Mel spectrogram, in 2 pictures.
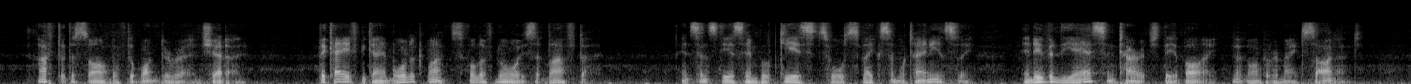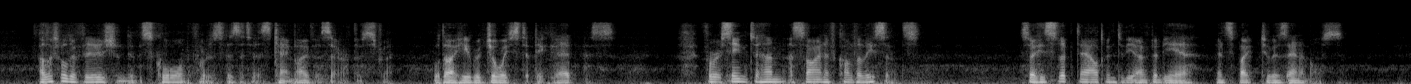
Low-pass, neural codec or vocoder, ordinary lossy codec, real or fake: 7.2 kHz; codec, 16 kHz, 1.1 kbps, Voila-Tokenizer; AAC, 48 kbps; fake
